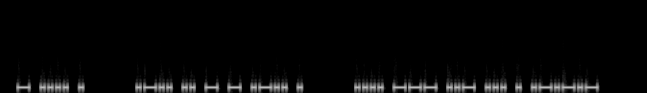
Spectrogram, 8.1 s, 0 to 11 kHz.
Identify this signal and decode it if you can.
Morse code, heard as a keyed tone, about 25 wpm, 700 Hz. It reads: THE LITTLE HOUSE.
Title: 2x Word-Spacing - Sentences from Top 200 Words - 25wpm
